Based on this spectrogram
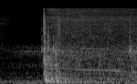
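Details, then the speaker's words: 2010 Nissan Altima Coupe power window going down: steady motor whir starting suddenly, even tone dropping slightly in pitch as glass travels, seems good; normal on the way down. "fine you can hear it seems to be good"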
